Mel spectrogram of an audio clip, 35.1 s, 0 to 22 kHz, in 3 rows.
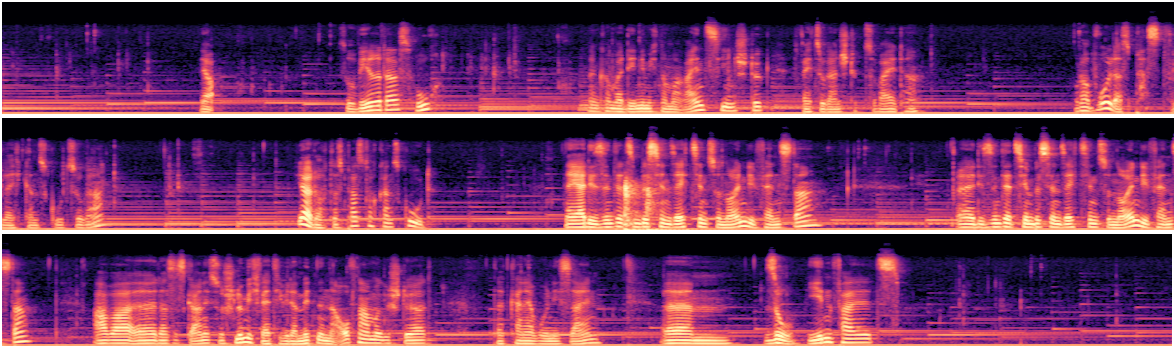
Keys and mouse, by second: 0.8-2.5 drag, 1.0 a, 2.5 middle click, 3.0-4.1 drag, 4.1 ctrl+z, 4.5 ctrl+z, 5.6 middle click, 6.1 middle click, 6.8 e, 10.8 a, 11.8 middle click, 12.6 KP_Decimal, 13.2 KP_5, 15.2 middle click, 16.2 middle click, 16.2 middle click, 16.8 a, 20.5-22.3 drag, 22.3-24.4 middle drag.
